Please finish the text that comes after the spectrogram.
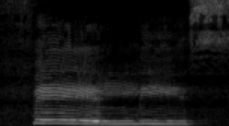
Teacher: felicidade é uma palavra que tem 5 sílabas. Porém, a que tem mais ênfase é a penúltima. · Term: paroxítona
